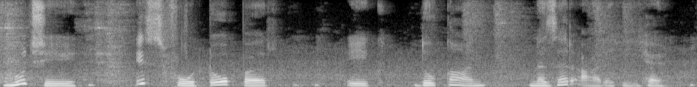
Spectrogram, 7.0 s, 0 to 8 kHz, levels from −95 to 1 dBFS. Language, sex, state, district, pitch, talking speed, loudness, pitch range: Hindi, female, Madhya Pradesh, Katni, 185 Hz, 85 wpm, -17 LUFS, 170-225 Hz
